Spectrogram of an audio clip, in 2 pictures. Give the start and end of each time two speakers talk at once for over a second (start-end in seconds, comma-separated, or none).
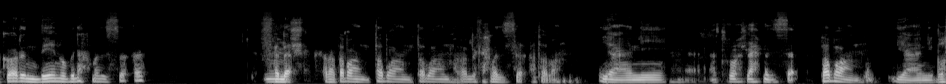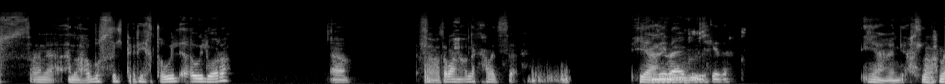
none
